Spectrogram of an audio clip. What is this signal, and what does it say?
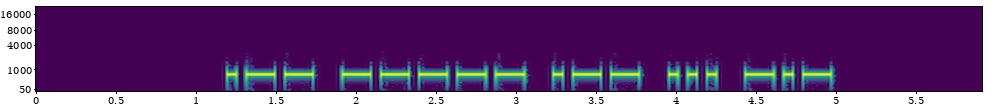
Morse code, heard as a keyed tone, about 20 wpm, 700 Hz. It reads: W0WSK
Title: USA Call Signs - 5 Characters - 3x Character Spacing - 20wpm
